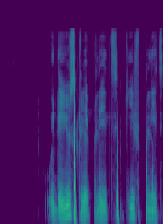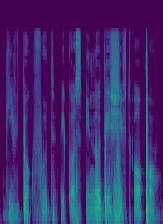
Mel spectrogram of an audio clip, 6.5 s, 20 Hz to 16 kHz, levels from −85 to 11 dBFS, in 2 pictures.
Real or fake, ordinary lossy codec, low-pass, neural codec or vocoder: real; none; 9.9 kHz; none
